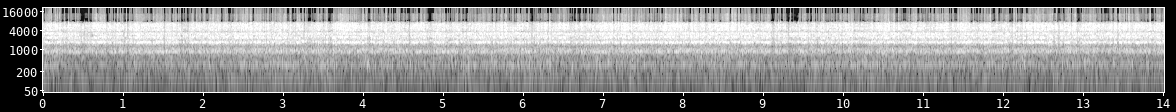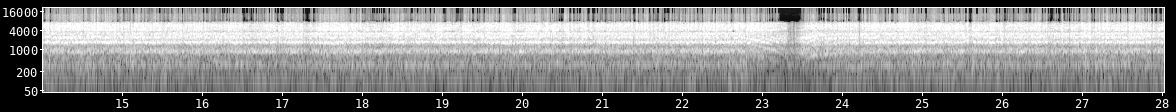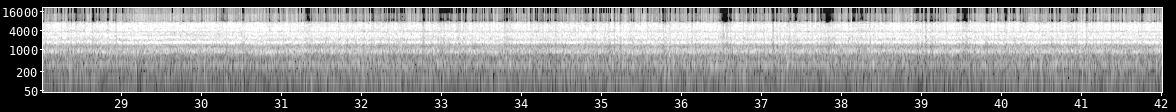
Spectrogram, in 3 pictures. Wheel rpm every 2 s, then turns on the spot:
230, 230, 230, 230, 230, 230, 230, 230, 230, 230, 230, 120, 220, 230, 230, 230, 240, 230, 240, 230, 230.
none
